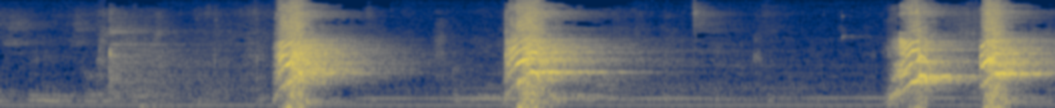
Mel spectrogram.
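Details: Australian Shepherd puppy vocalizing in four short, sharp yapping barks with a harsh, broadband edge, the last two in quick succession, separated by quieter faint whines and soft background tones.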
